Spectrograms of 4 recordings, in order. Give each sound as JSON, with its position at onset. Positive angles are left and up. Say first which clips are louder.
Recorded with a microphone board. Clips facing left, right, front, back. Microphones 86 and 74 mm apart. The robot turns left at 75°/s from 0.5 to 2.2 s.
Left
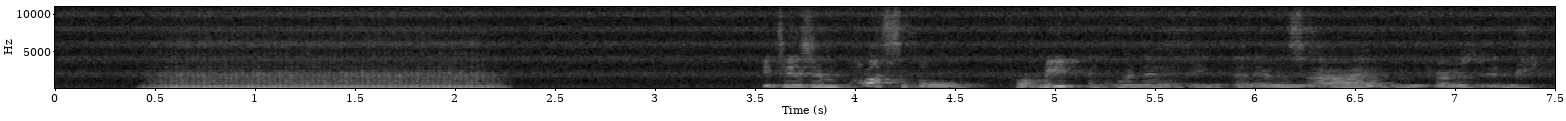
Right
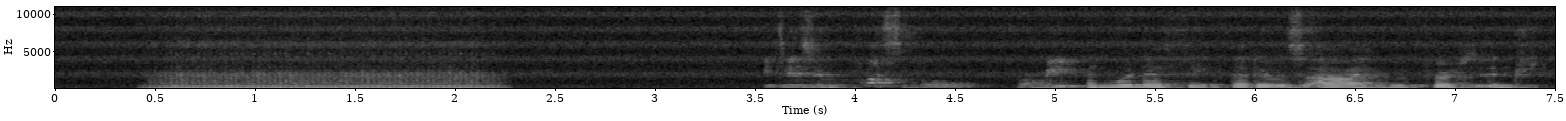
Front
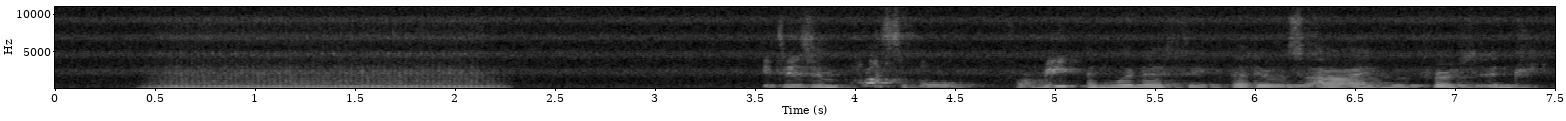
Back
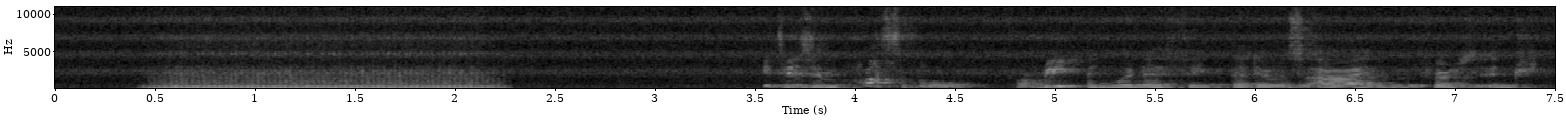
{"t": 3.5, "sound": "a woman speaking", "louder": "left 8 dB, front 3 dB", "azimuth_deg": 95, "distance_m": 3.0}
{"t": 5.2, "sound": "a woman speaking", "louder": "right 11 dB, front 5 dB", "azimuth_deg": -70, "distance_m": 1.0}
